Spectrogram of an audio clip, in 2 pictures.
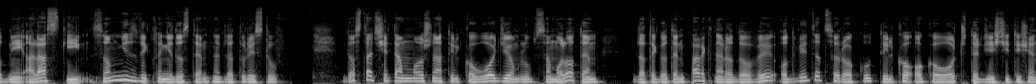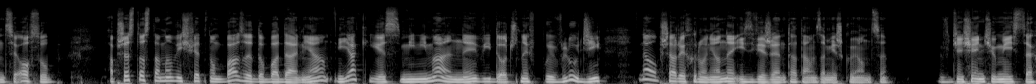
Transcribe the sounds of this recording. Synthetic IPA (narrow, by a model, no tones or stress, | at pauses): ɔd̪ɲejʔa̰laskʲisɔ̃w̃ɲɛzvɘklɛɲɛd̪ɔst̪ɛmpnɛd̪lat̪uɾɘst̪uf | d̪ɔst̪at͡ɕɕɛt̪amːɔʐnat̪ɘlkɔwɔd͡ʑɔ̃w̃lupsamɔlɔt̪ɛm | d̪lat̪ɛɡɔt̪ɛnpaɾknaɾɔd̪ɔvɘʔɔd̪vʲjɛd̪zat̪sɔɾɔkut̪ɘlkɔʔɔkɔwɔt͡ʂt̪ɛɾd͡ʑeɕt͡ɕit̪ɘɕɛnt̪sɘɔsup | apʂɛst̪ɔst̪anɔvʲiɕfʲjɛt̪nɔ̃w̃bazɛd̪ɔbad̪aɲajakʲijɛst̪mʲiɲimalnɘvʲid̪ɔt͡ʂnɘfpwɘflud͡ʑinaɔpʂaɾɘxɾɔɲɔnɛʔizvʲjɛʐɛnt̪at̪amzamʲjɛʂkujɔ̰nt̪sɛ | vd͡ʑeɕeɲt͡ɕumʲjejst̪sax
